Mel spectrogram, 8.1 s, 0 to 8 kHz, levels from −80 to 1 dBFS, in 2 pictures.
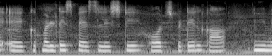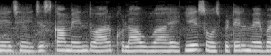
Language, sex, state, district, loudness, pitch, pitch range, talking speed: Hindi, female, Bihar, Sitamarhi, -17 LUFS, 205 Hz, 195-215 Hz, 120 wpm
